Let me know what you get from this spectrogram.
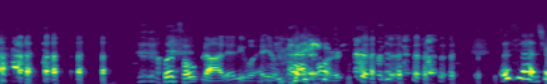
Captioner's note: laughs; laughs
